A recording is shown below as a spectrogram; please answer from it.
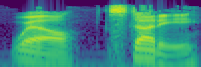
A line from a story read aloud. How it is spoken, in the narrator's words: Rachel said with an honest chuckle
